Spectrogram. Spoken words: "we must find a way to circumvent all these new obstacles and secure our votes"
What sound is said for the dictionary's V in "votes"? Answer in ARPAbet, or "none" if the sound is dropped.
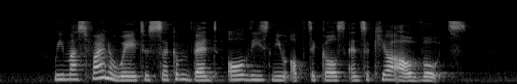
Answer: V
